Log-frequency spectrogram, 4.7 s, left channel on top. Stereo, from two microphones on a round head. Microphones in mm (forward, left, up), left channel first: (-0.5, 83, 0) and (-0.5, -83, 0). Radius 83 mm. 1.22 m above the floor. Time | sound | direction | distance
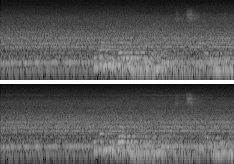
1.9 | a man speaking | 70° right (ahead or behind) | 2.5 m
